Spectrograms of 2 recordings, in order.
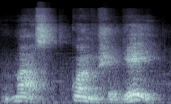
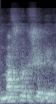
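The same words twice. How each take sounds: First: The phrase is set off by pauses. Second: The phrase runs together without pauses. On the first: The speaker calls it right. "então quando cheguei é uma informação intercalada" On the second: The speaker calls it wrong. "você não diz"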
